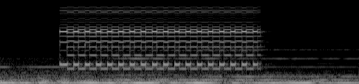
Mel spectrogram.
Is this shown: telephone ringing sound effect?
yes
